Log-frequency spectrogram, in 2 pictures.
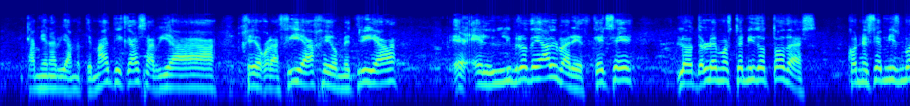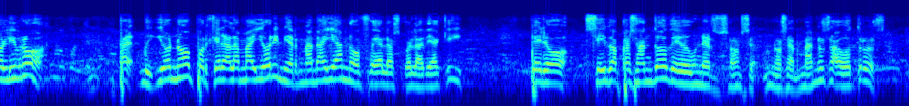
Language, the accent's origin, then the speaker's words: Spanish; Berceo, La Rioja, Spain; also born or lived in Nájera; soy nacida aquí en Berceo. Hemos estado aquí viviendo muchísimos años. Pues casi toda una vida.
